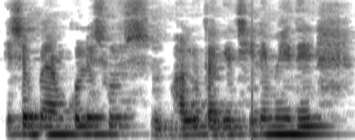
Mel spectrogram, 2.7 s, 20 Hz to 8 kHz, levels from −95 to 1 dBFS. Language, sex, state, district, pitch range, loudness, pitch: Bengali, female, West Bengal, Kolkata, 155-170 Hz, -14 LUFS, 165 Hz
